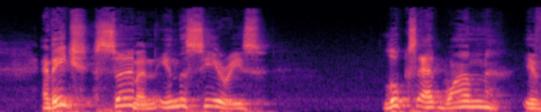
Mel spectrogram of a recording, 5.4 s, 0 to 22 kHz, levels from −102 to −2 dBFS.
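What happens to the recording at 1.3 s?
At 1.32 s you've got compressed frames skipped: a handful of frames never got played, so the audio jumps ahead by roughly a tenth of a second, which points to around four 21.3 ms frames. You hear the audio jump ahead abruptly at that join.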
